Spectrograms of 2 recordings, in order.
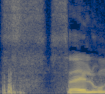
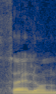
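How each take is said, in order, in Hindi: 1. आखिरी अक्षर 'loon' जैसा सुनाई देता है। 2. आखिरी अक्षर 'lon' जैसा सुनाई देता है। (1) "ये तरीका उच्चारण गलत है" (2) "सैलॉन बोलना है"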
